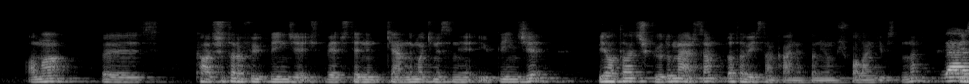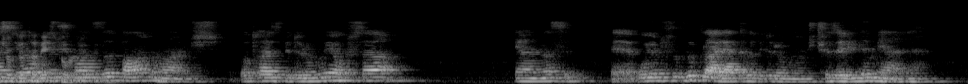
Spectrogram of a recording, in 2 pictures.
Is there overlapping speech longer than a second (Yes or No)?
Yes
